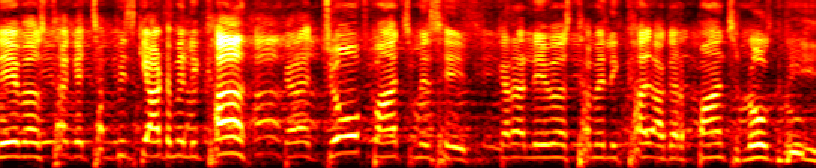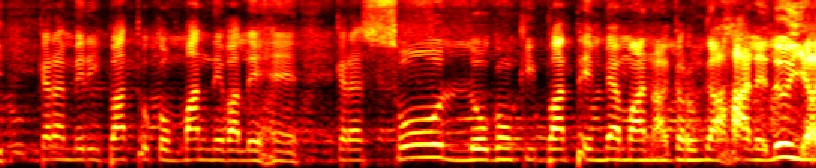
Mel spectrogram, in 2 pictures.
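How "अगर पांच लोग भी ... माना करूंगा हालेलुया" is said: slow, emphatic preaching build; full-force preaching. Acted. Preacher to congregation, full force preaching. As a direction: drive it home to the congregation.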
